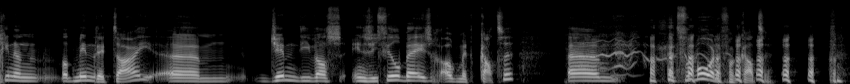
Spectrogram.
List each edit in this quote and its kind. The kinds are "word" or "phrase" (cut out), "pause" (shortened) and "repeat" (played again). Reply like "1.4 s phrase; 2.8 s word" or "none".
0.9 s word; 3.8 s word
